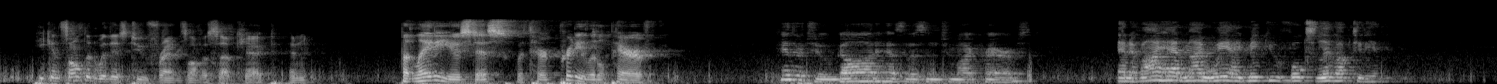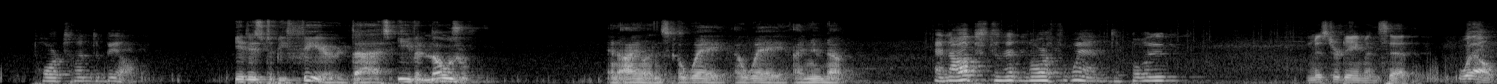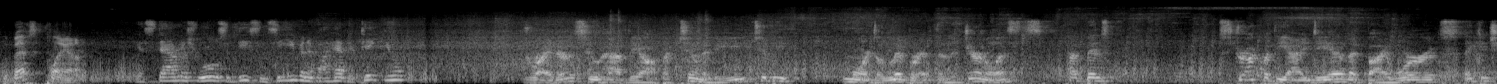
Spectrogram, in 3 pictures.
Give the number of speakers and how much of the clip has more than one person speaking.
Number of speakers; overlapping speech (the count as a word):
seven, no overlap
